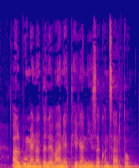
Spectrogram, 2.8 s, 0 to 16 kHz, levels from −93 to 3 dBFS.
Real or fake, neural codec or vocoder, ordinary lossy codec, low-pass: real; none; MP3, 64 kbps; 14.4 kHz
